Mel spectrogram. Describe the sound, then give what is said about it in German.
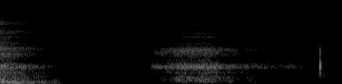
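Deep breathing: a short breath, a pause of about a second, then a longer, sighing breath of around a second and a half with a slightly voiced, airy tone, ending in a brief click. “Lass uns kurz gemeinsam einatmen”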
